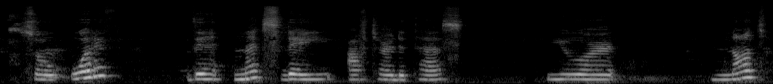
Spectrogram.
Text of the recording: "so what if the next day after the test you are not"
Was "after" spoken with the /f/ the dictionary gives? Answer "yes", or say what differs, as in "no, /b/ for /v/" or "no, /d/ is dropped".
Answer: yes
